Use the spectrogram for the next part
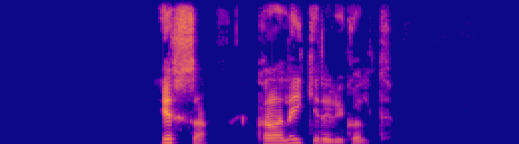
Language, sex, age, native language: Icelandic, male, 20-29, Icelandic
